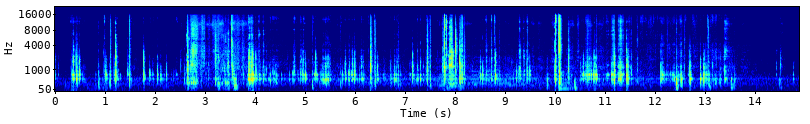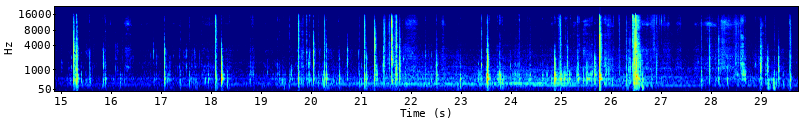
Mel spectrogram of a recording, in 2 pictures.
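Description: Small wooden model parts being handled and fitted together by hand on a workbench: irregular light wooden taps, clicks and rustles, with a few busier stretches of handling.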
